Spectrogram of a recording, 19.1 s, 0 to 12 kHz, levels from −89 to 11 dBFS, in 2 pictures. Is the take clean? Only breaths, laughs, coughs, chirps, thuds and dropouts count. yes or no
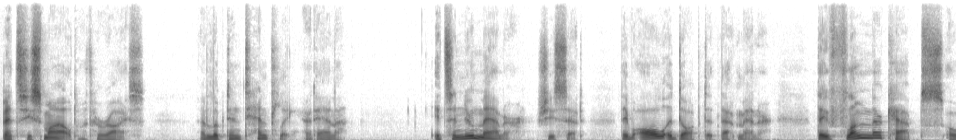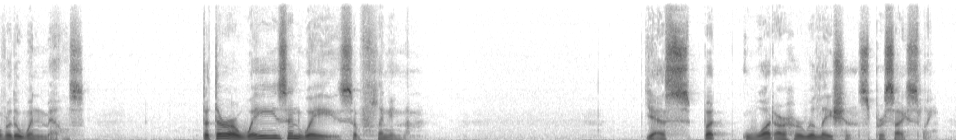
yes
